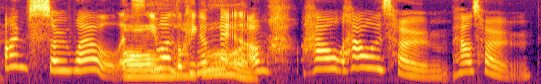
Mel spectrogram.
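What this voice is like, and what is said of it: Affected British accent. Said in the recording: “What's going on with the... With the accent... Oh, my accent... my dad lived in Britain when he was younger”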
